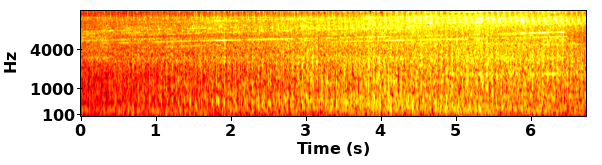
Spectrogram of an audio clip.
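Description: Helicopters taking off, a loud steady rotor thumping and engine whine that swells slightly in volume over several seconds, with no voices.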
